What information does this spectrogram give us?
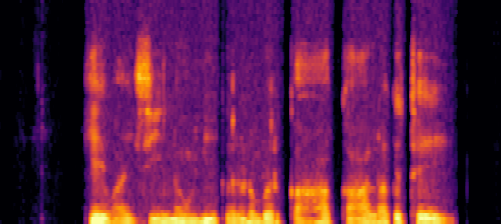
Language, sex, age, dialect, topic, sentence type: Chhattisgarhi, male, 18-24, Western/Budati/Khatahi, banking, question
